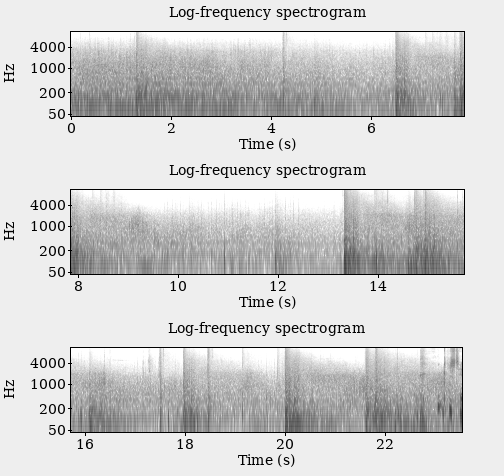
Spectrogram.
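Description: Tank cannon shots and gunfire roar through a World War II video game battle, with sharp booming blasts and crackling rifle and machine-gun bursts arriving at irregular intervals, some close and loud and others distant, over a constant rumbling din.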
